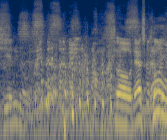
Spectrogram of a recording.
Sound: people laughing

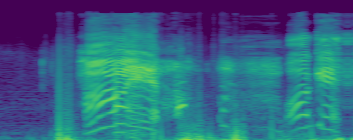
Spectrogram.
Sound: laughs

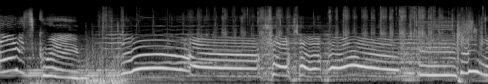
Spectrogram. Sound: crying

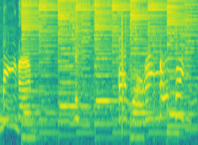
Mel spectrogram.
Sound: Emperor gulps

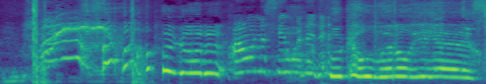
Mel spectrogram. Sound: all screaming

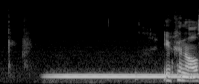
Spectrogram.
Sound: telephone tone hums

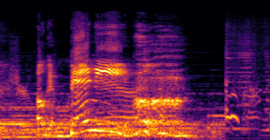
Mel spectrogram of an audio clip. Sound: gasp

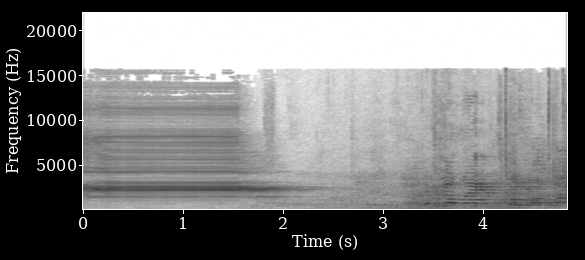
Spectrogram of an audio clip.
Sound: buzzer goes off

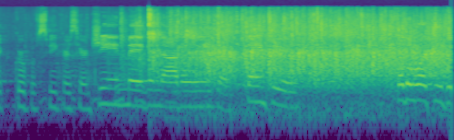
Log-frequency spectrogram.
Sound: applauds

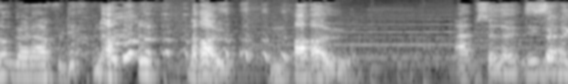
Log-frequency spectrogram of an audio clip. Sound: laughing

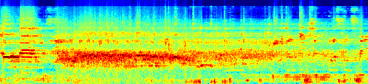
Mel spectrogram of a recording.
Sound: Thank you PM Lee! Cheering sound effect

